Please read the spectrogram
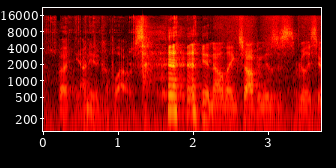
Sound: laughing

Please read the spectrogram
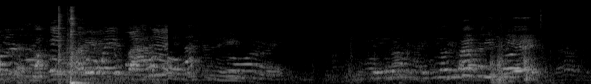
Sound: children talking happily and busily

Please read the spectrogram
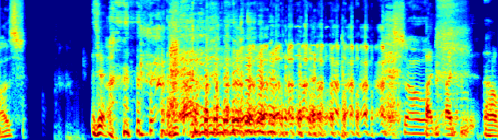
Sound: laughter

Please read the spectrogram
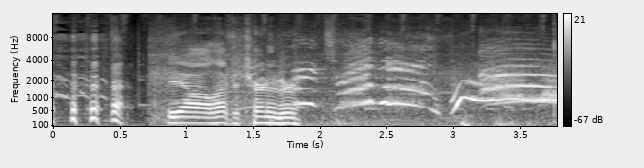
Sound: random person yelling; screams

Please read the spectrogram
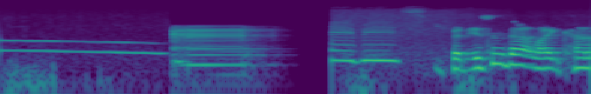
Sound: buzzer rings

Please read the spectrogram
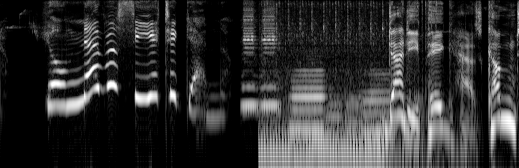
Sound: horn honking

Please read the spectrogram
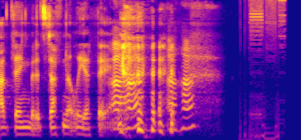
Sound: laughter

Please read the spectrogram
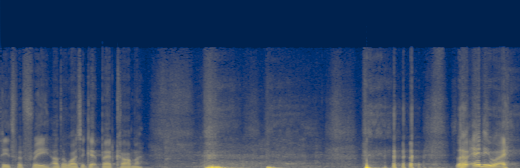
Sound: laughs

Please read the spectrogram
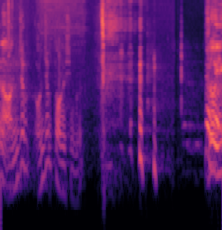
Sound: laughter

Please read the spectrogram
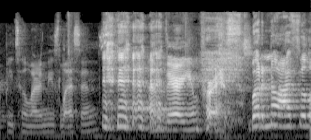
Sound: laughs

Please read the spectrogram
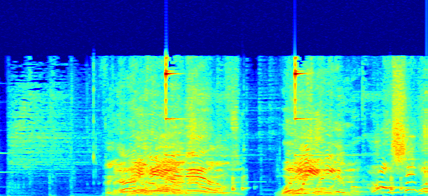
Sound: bell dings

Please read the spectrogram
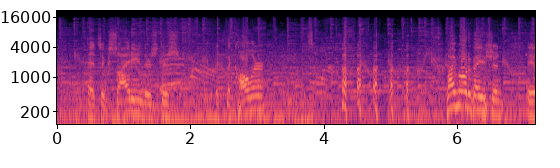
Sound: laughs

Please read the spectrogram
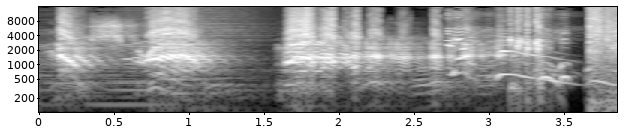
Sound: evil Laughter

